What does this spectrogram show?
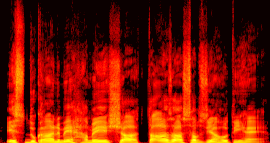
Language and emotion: Urdu, happy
